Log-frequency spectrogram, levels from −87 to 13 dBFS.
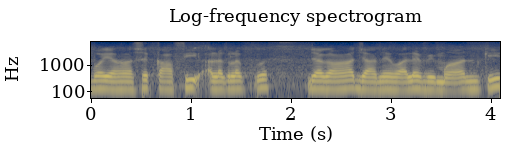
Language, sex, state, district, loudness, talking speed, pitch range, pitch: Hindi, male, Jharkhand, Jamtara, -17 LUFS, 160 wpm, 125-135 Hz, 130 Hz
